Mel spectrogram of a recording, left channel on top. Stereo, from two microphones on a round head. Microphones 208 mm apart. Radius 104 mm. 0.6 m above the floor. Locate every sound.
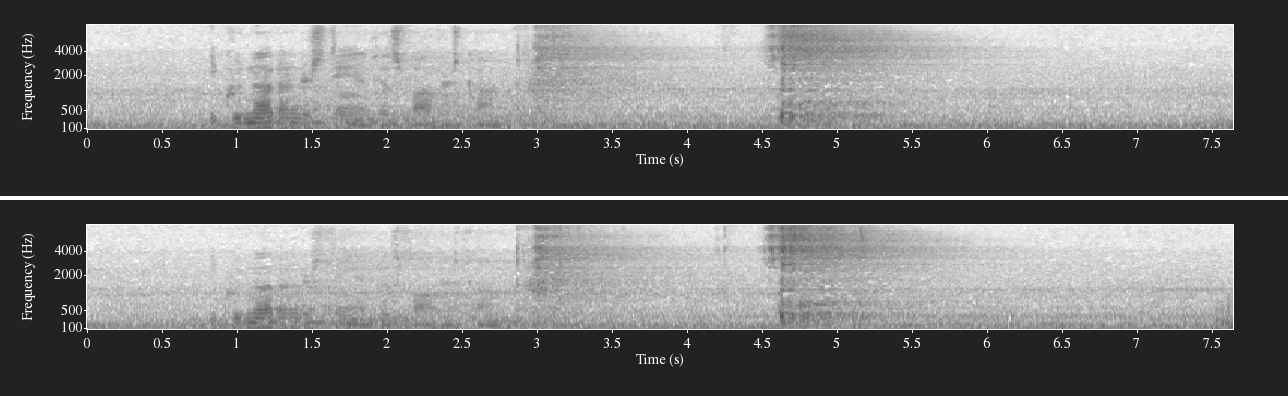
0.8 s a man speaking: 45° left (ahead or behind), 0.9 m; by 2.8 s 70° left (ahead or behind), 3.5 m
2.9 s cutlery clinking: 30° right (ahead or behind), 4.5 m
